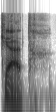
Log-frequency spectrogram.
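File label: "four", English; iOS 4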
